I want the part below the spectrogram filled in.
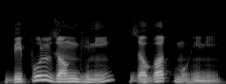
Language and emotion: Assamese, neutral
